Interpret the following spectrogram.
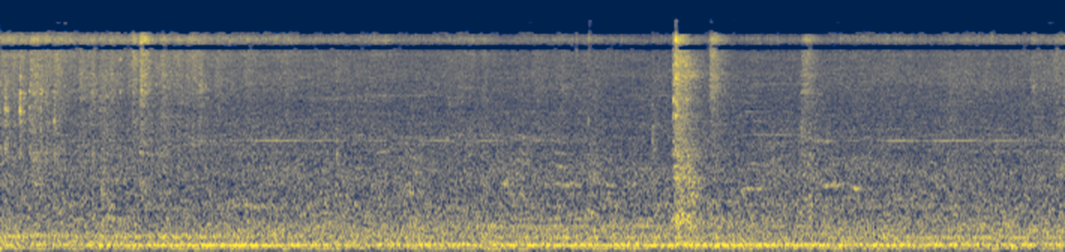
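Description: Shopping cart rolling across a store floor: a steady rumble with a low hum underneath, and a single sharp knock about seven seconds in.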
